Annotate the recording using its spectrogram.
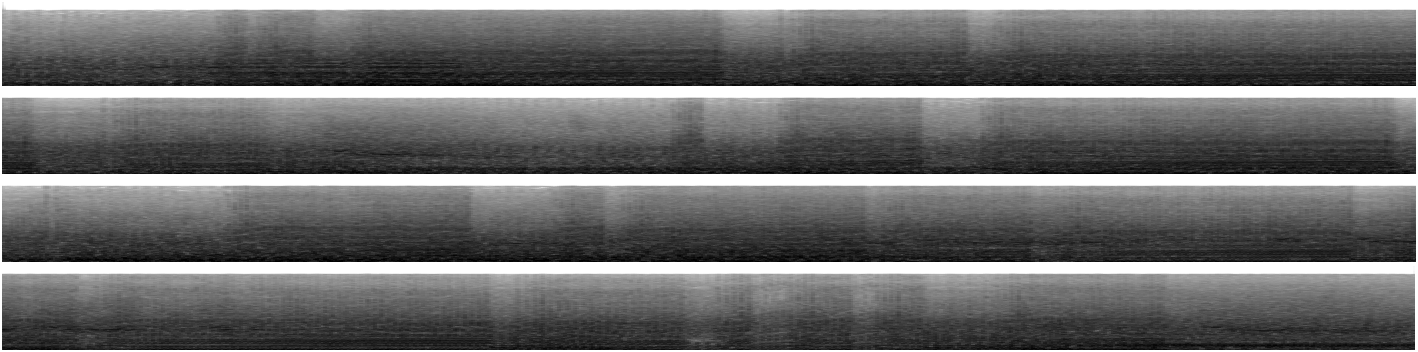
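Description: A truck engine hums and revs as the vehicle drives along.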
